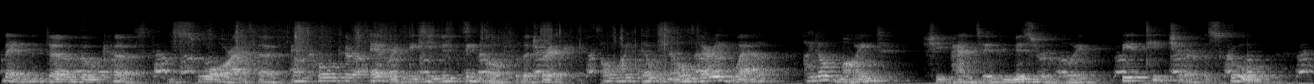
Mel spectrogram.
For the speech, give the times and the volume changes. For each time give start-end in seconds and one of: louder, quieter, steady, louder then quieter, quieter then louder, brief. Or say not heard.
0.0-13.1 steady.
